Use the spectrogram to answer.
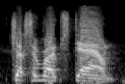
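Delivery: loud, high captain's command; shouted order. Acted. Captain ordering his crew to help, shouting. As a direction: yell it down the deck to your crew.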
